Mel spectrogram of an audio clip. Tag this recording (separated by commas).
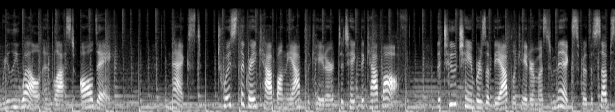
Music, Speech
